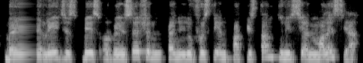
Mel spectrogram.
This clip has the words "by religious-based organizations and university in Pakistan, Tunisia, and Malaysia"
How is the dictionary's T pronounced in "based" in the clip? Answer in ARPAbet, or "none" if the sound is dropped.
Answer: none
